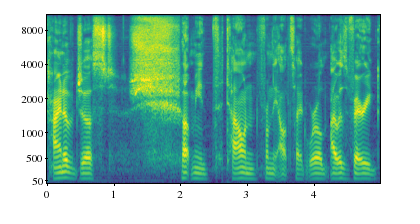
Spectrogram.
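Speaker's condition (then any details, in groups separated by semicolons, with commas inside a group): Stutter; stutter since young childhood, speech help stopped around age 11 or 12, therapy, 12-step programs, now sober; still stutters, public speaking still hard, sounded fluent on air, feels safe in studio; stutters on f of furniture mover, no stutter when drunk, cares less when feeling safe; prolonged sounds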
